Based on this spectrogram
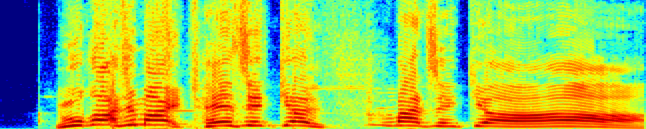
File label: scout negative vocalization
